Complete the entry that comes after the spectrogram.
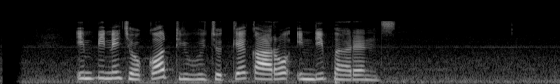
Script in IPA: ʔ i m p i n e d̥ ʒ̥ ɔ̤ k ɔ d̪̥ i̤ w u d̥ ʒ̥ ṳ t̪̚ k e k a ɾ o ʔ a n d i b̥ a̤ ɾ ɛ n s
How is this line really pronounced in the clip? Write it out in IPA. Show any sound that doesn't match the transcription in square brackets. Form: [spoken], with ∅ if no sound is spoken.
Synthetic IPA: ʔ i m p i n e d̥ ʒ̥ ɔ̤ k ɔ d̪̥ i̤ w u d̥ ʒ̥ ṳ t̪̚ k e k a ɾ o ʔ [i] n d i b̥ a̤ ɾ ɛ n s

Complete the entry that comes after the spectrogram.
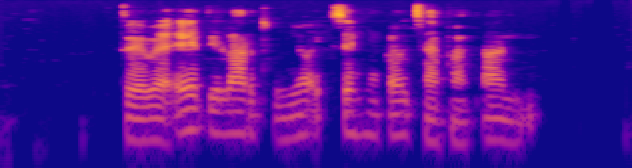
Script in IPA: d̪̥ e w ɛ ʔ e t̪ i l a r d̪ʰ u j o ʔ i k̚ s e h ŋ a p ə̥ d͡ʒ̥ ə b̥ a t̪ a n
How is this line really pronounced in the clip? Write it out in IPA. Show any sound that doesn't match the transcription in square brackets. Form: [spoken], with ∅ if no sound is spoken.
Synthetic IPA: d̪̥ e w ɛ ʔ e t̪ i l a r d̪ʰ u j [ɔ] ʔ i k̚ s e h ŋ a [k] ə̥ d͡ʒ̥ [a] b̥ a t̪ a n

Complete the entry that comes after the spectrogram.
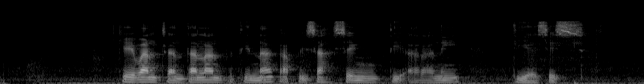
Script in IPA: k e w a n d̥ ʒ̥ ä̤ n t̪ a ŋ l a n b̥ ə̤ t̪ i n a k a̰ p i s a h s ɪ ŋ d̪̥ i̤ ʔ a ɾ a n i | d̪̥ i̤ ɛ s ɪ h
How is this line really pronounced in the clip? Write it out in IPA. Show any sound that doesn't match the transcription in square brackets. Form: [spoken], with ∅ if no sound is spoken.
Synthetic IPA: k e w a n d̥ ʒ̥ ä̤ n t̪ a [n] l a n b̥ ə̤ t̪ i n a k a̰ p i s a h s ɪ ŋ d̪̥ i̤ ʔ a ɾ a n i | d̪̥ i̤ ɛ s ɪ [s]

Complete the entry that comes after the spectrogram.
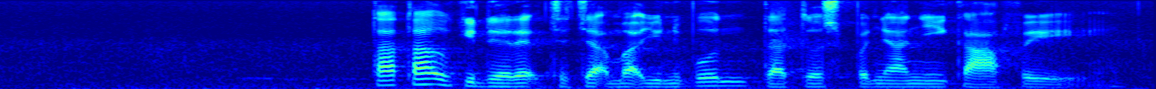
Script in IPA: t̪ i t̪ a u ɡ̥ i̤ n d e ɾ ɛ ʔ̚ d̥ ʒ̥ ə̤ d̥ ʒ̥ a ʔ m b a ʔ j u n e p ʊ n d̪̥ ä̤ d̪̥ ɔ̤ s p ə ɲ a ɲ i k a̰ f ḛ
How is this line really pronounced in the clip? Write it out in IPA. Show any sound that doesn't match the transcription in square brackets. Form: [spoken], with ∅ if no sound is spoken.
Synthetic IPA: t̪ [a] t̪ a u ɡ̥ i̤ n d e ɾ ɛ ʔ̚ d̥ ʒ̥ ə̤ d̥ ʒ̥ a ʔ m b a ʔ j u n [i] p ʊ n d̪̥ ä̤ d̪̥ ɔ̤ s p ə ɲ a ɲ i k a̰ f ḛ

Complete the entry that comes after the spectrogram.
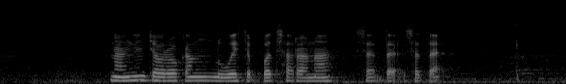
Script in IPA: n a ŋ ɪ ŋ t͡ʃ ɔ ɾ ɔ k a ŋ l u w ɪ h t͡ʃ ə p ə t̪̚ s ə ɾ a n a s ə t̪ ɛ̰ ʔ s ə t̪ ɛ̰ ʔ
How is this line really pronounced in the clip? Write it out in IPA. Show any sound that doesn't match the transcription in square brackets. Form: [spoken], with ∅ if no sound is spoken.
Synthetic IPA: n a ŋ ɪ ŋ t͡ʃ ɔ ɾ ɔ k a ŋ l u w ɪ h t͡ʃ ə p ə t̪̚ s [a] ɾ a n a s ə t̪ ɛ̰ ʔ s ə t̪ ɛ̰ ʔ

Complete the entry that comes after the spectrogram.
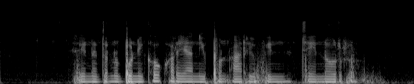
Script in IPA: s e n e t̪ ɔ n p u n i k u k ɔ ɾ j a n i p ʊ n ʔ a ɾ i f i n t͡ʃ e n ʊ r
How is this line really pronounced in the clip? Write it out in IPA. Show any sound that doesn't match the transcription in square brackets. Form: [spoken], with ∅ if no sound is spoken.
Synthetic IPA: s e n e t̪ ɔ n p u n i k [ɔ] k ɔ ɾ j a n i p ʊ n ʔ a ɾ i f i n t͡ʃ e n ʊ r

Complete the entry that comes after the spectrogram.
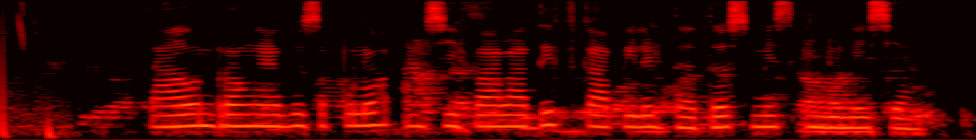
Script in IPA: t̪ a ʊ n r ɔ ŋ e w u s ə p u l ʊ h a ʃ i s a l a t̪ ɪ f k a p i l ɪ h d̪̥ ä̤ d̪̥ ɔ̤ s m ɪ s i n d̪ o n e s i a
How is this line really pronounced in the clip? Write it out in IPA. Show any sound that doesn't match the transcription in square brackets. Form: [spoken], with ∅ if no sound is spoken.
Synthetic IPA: t̪ a ʊ n r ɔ ŋ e w u s ə p u l ʊ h a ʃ i [f] a l a t̪ ɪ f k a p i l ɪ h d̪̥ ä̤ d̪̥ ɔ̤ s m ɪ s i n d̪ o n e s i a

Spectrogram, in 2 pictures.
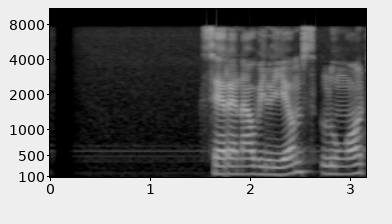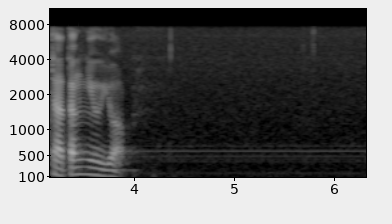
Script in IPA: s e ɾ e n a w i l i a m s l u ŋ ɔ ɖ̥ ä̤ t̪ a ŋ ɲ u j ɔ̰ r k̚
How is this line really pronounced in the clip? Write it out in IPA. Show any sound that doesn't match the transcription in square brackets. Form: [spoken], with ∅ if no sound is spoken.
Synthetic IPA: s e ɾ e n a w i l i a m s l u ŋ ɔ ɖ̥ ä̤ t̪ [ə] ŋ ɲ u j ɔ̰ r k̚

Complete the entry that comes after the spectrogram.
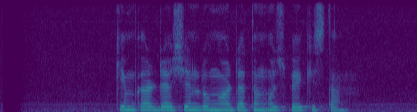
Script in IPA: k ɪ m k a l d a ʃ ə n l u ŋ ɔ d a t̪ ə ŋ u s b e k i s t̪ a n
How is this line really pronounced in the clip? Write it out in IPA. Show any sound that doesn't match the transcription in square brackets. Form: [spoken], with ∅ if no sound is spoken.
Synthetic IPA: k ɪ m k a [r] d a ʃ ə n l u ŋ ɔ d a t̪ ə ŋ u s b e k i s t̪ a n

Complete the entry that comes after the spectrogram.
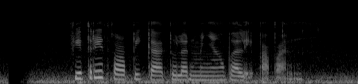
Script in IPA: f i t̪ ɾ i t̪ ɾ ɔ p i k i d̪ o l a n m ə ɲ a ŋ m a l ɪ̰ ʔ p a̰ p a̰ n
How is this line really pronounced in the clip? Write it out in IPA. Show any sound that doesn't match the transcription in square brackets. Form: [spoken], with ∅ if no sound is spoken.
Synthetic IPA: f i t̪ ɾ i t̪ ɾ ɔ p i k [a] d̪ [u] l a n m ə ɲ a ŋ [b] a l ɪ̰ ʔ p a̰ p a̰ n

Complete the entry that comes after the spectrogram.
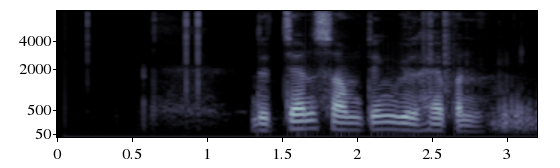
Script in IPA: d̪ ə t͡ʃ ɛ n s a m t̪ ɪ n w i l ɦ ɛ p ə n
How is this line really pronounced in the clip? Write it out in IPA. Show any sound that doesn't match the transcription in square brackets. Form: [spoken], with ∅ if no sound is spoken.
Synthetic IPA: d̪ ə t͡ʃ ɛ n s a m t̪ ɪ [ŋ] w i l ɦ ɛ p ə n

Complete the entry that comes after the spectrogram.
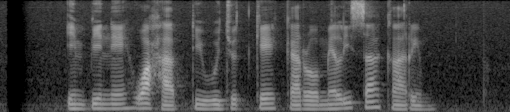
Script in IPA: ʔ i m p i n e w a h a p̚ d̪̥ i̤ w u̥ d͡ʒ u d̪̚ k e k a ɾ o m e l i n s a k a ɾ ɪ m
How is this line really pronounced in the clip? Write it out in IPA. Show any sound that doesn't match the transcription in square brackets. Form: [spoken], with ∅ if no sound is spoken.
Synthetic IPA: ʔ i m p i n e w a h a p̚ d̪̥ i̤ w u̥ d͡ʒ u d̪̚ k e k a ɾ o m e l i [∅] s a k a ɾ ɪ m

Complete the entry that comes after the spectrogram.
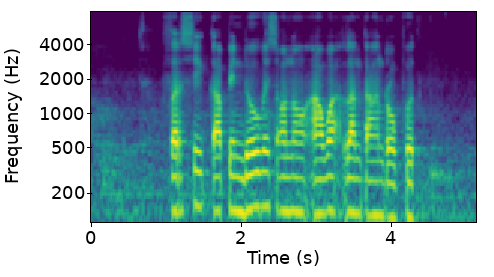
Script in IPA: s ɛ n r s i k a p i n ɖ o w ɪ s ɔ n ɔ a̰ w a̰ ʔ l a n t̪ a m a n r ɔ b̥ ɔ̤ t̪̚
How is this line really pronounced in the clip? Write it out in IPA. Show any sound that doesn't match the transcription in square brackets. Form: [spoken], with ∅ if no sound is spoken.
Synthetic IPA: [f] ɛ [∅] r s i k a p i n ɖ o w ɪ s ɔ n ɔ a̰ w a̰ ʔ l a n t̪ a [ŋ] a n r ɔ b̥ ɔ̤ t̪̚

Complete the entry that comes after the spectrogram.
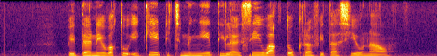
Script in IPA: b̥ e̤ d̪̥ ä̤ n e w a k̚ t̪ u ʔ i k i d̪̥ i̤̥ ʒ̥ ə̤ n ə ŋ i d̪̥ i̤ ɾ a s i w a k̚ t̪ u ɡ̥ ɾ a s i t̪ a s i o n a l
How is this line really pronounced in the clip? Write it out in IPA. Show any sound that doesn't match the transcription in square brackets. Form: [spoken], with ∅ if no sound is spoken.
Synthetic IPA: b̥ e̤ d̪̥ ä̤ n e w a k̚ t̪ u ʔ i k i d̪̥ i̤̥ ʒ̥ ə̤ n ə ŋ i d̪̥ i̤ [l] a s i w a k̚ t̪ u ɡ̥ ɾ a [f] i t̪ a s i o n a l

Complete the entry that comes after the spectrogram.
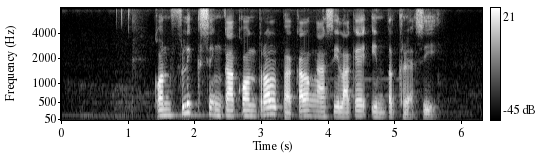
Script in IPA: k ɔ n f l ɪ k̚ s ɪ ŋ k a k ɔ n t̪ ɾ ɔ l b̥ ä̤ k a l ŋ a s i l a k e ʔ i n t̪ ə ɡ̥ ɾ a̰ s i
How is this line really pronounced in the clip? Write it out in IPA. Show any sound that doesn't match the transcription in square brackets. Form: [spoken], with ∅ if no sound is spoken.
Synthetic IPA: k ɔ n f l ɪ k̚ s ɪ ŋ k a k ɔ n t̪ ɾ ɔ l b̥ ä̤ k a l ŋ a s i l a k e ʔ i n t̪ ə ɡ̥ ɾ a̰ s i

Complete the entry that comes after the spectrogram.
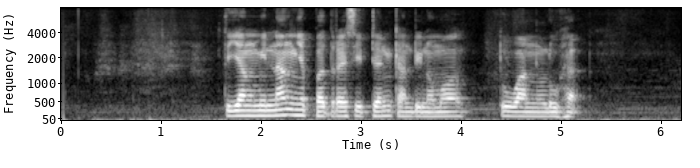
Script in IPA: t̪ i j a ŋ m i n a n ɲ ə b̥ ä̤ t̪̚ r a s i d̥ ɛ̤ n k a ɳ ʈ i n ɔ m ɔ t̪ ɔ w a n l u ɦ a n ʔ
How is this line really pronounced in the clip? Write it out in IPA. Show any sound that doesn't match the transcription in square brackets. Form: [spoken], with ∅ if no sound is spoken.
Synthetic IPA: t̪ i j a ŋ m i n a [ŋ] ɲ ə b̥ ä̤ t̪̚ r [e] s i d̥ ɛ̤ n k a ɳ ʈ i n ɔ m ɔ t̪ [u] w a n l u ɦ a [∅] ʔ

